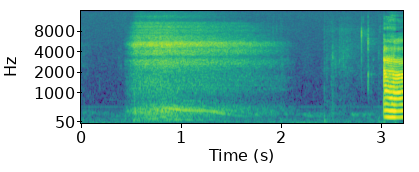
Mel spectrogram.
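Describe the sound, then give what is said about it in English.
A single deep breath drawn in during a grounding exercise with hand tapping: a breathy hiss of about a second and a half that slowly tapers off, then a short quiet gap before a voice begins at the very end. “And you're just gonna take a deep breath in.”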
